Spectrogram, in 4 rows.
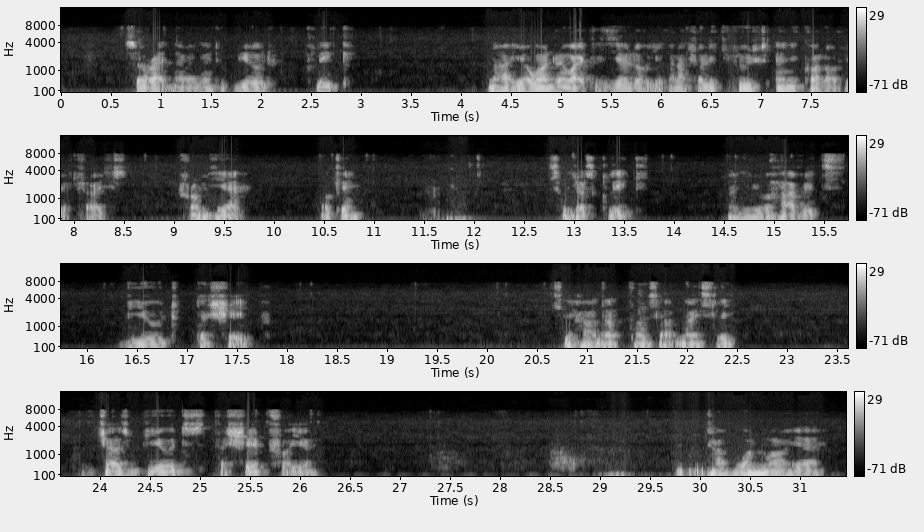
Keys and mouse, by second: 4.0 ctrl+z, 6.2 click, 8.6 click, 16.2 click, 21.6-30.1 drag.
